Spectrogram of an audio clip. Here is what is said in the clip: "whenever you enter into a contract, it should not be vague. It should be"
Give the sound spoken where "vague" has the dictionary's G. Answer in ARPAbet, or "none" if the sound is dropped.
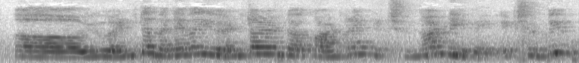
none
